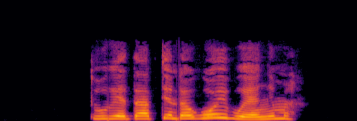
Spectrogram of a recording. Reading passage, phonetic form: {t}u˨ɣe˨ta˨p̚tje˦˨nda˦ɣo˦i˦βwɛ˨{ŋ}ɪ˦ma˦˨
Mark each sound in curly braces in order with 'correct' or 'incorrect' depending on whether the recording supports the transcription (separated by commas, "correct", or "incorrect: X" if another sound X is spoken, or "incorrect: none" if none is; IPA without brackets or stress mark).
correct, correct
